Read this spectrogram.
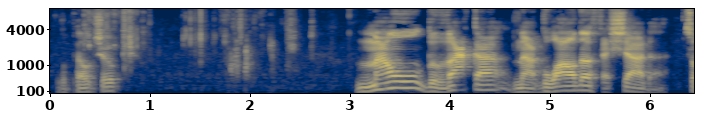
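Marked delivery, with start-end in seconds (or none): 3.1-6.2 Portuguese reading. Shown as a demonstration. Reading Portuguese technique name.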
